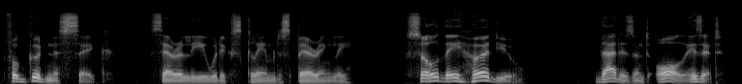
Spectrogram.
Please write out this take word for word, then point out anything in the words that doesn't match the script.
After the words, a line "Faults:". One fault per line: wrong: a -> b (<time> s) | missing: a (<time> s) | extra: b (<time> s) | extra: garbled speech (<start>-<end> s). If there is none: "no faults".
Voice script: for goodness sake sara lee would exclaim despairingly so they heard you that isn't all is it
for goodness sake sara lee would exclaim despairingly so they heard you that isn't all is it
Faults:
no faults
